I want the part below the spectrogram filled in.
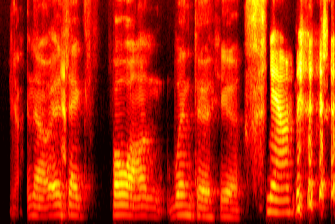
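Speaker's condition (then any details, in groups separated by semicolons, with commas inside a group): Cerebral palsy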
